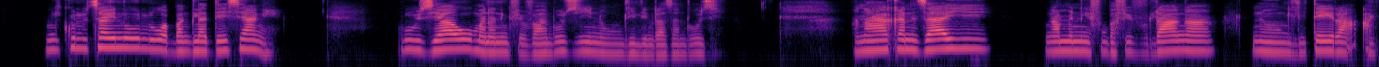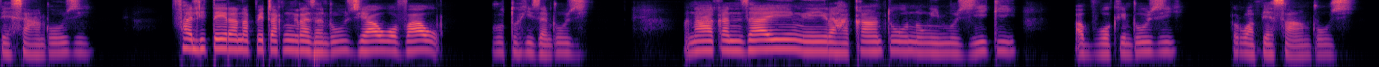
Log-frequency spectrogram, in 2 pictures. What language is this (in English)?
Masikoro Malagasy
